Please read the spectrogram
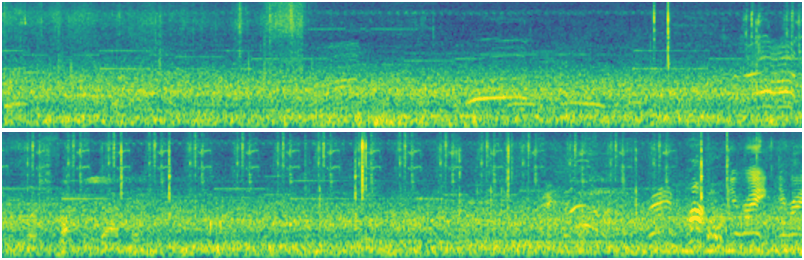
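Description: Open-air ambience at a rugby match: a steady rushing background noise with faint, distant shouts from players and onlookers, and a few faint clicks in the middle.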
